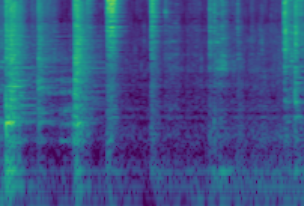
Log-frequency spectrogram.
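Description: Stainless steel kitchen metal clanking: a steel pan lid and a steel spatula knocking and scraping against a steel pan. There is a loud clank right at the start, then about half a dozen lighter clinks spread over the next few seconds.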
